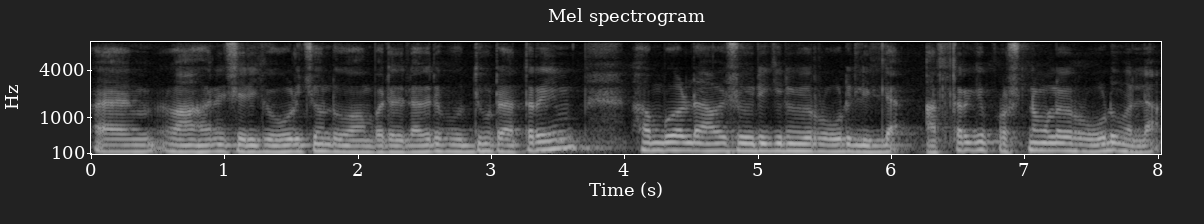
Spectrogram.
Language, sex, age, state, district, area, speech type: Malayalam, male, 45-60, Kerala, Palakkad, rural, spontaneous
